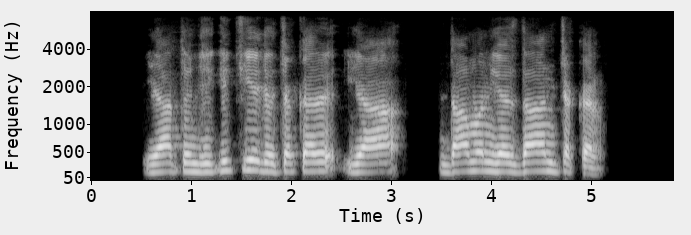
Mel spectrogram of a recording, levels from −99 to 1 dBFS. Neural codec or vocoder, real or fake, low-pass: codec, 44.1 kHz, 7.8 kbps, Pupu-Codec; fake; 7.2 kHz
